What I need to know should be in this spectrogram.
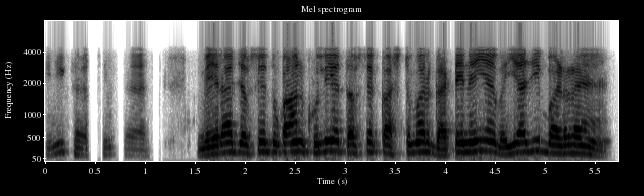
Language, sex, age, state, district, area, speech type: Hindi, male, 30-45, Uttar Pradesh, Mau, urban, conversation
